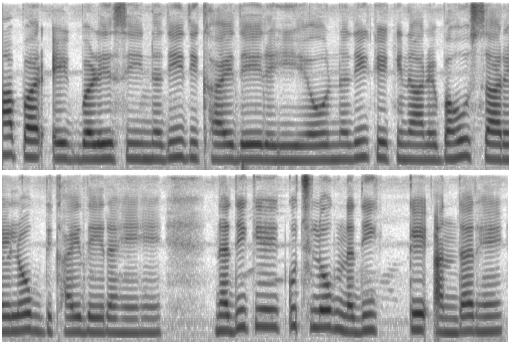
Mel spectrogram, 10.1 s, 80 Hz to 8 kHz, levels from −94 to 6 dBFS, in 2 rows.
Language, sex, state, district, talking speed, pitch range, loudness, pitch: Hindi, female, Bihar, Purnia, 170 wpm, 210-235 Hz, -21 LUFS, 220 Hz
